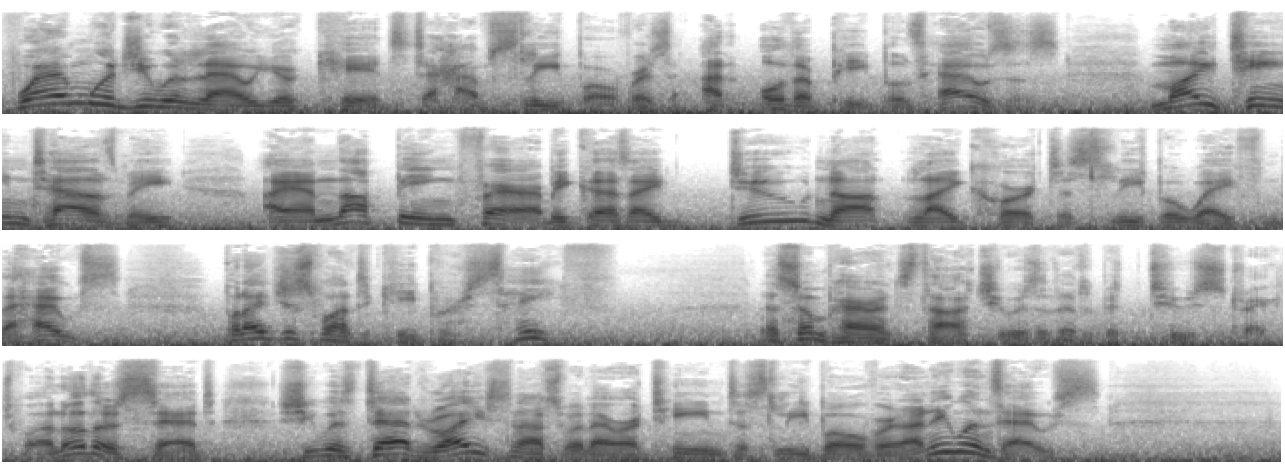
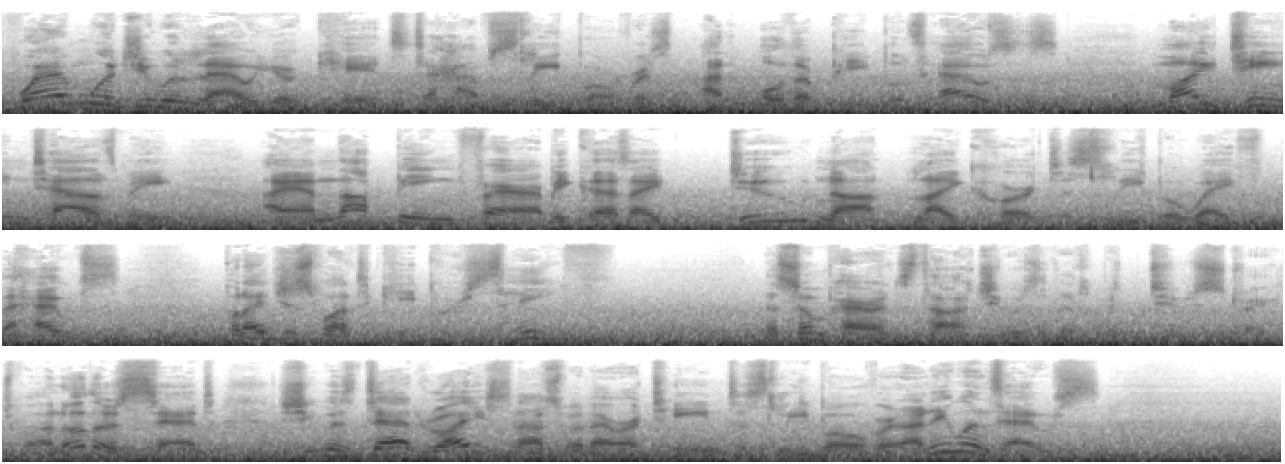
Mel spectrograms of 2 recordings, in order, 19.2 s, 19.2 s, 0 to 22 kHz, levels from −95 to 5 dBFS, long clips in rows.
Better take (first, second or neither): first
